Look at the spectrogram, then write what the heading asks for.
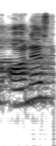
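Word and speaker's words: honest: अब ऑनेस्ट में एच जो है वो साइलेंट है, तो यहाँ पे भी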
